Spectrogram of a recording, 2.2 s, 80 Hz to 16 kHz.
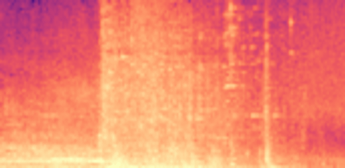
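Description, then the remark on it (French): A loud crash as a truck, struck by a trash can, slams into a tree, a heavy low thud followed by a spray of shattering glass and debris, with a second smaller crunch near the end before it fades; the truck carries 5,000 crystal stemmed glasses. “Et une poubelle a percuté un camion qui est rentré dans un arbre.”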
